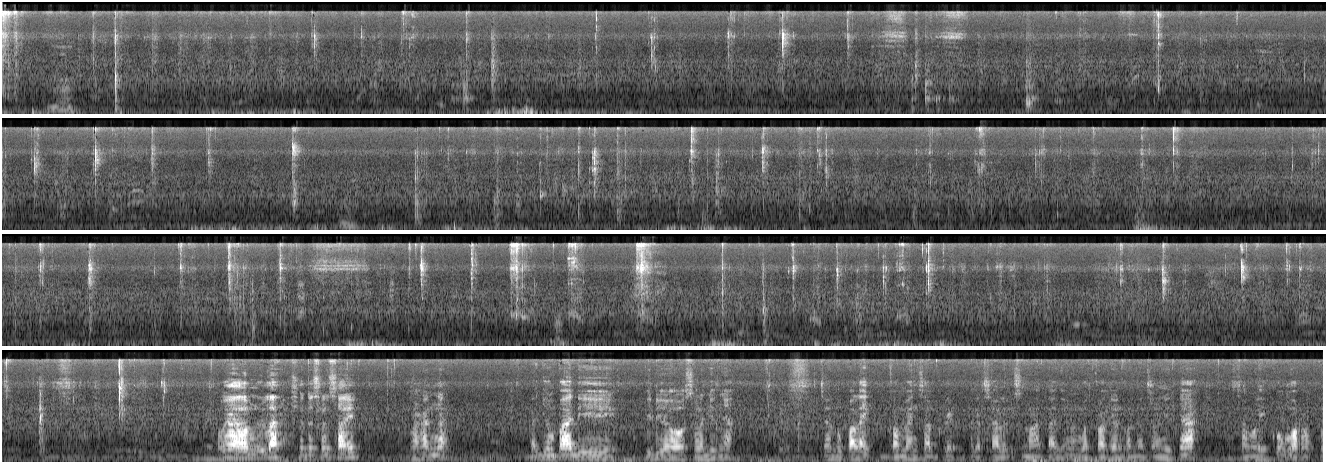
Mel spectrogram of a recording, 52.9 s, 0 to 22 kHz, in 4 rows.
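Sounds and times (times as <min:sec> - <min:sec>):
person chewing and biting: 0:11.2 - 0:41.5.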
